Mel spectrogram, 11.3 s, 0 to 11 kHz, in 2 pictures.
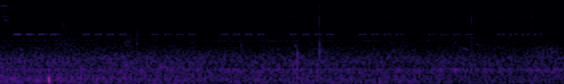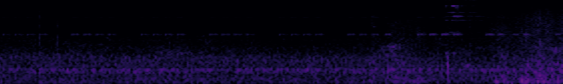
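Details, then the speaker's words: Citroen Ami with newly fitted tyre pressure monitoring system, readings 2.1, 2.1, 2 and 1.9 bar: faint high evenly spaced beeps about three a second; TPMS low tyre pressure warning. "What have we got? 2.1, 2.1, 2 and 19. So I need to check my tyre pressures."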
